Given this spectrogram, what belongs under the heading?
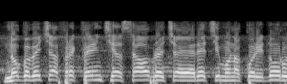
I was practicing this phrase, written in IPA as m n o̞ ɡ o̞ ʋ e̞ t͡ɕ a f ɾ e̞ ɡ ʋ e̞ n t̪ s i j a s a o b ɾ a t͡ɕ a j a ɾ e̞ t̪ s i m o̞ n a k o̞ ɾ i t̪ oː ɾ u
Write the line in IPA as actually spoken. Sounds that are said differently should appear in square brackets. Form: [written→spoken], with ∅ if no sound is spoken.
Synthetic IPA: m n o̞ ɡ o̞ ʋ e̞ t͡ɕ a f ɾ e̞ [ɡ→k] ʋ e̞ n t̪ s i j a s a o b ɾ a t͡ɕ a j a ɾ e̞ t̪ s i m o̞ n a k o̞ ɾ i [t̪→d̪] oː ɾ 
